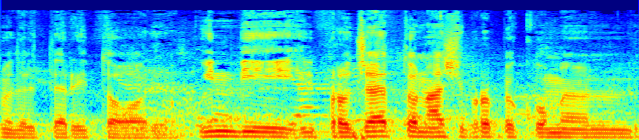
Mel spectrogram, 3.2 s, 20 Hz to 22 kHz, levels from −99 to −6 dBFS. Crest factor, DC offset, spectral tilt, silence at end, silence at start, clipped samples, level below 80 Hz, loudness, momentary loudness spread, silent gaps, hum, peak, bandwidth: 18 dB; under 0.1%; -5.5 dB/octave; 0 s; 0 s; under 0.1%; -44 dBFS; -19 LUFS; 6 LU; none; none; -2 dBFS; 16.5 kHz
